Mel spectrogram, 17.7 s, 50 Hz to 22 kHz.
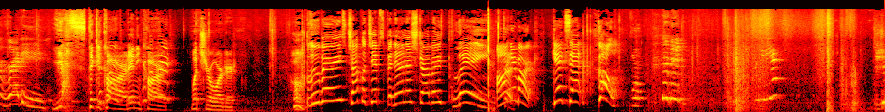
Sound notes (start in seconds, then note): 5.7 gasping; 13.2 laughs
